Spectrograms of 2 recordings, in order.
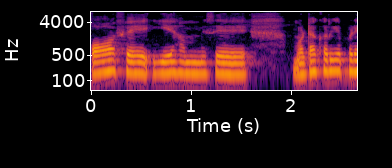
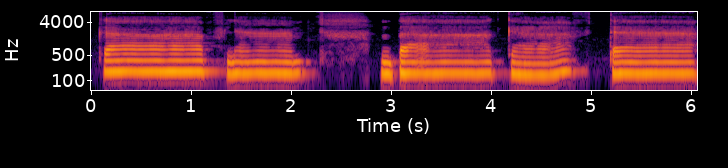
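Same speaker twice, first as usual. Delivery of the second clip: joined letter pairs stretched out very slowly; slow letter drill; much slower than usual. Shown as a demonstration. Teacher drilling joined letters slowly for children. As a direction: say each pair long and drawn out.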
